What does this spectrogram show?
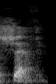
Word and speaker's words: chef: First example is chef, definitely from French. We do pronounce the F at the end. That's one of the ones that's here. Also, the CH in French is often pronounced like an SH.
